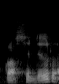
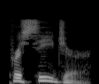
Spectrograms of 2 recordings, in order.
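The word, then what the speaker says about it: procedure: hai oke kata ketiga yang kita perlu perhatikan pengucapannya yang artinya adalah prosedur atau langkah-langkah ya mungkin karena pengaruh bahasa Indonesia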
